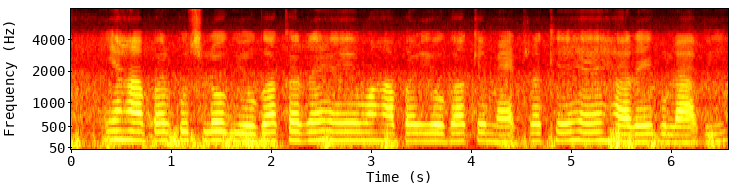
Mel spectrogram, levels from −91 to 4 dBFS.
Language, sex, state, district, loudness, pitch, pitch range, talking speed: Hindi, female, Maharashtra, Mumbai Suburban, -16 LUFS, 190 Hz, 180-195 Hz, 155 wpm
